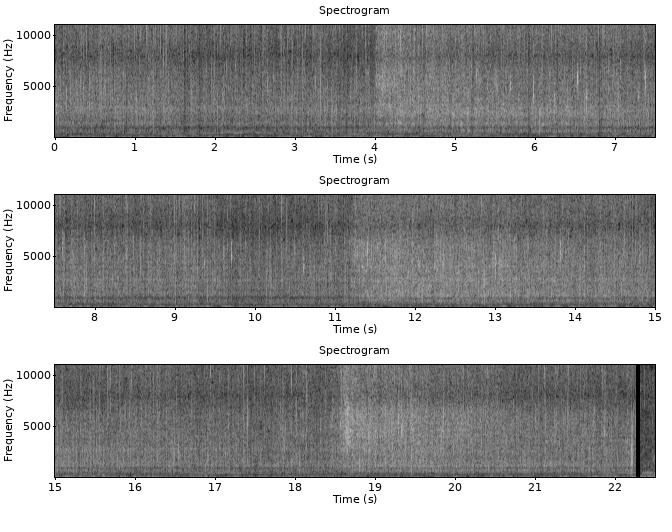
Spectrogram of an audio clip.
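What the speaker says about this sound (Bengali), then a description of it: "এক পিঠ করে একটু ভাজা ভাজা হয়ে গেছে, এবার আরেকটা পিঠ উল্টে দেবো" Drumstick flower fritters fry in oil in a wok with a continuous hissing sizzle that swells louder in stretches, steady and close with no talking.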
